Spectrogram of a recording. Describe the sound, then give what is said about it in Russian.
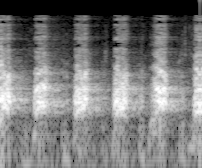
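A customs sniffer dog barks sharply at a person: six loud, mid-pitched barks, evenly spaced and alone, each with a short ragged tail. “Однажды он унюхал предметы старины в кармане у лейтенанта таможенной службы Зверева и поднял такой лай”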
